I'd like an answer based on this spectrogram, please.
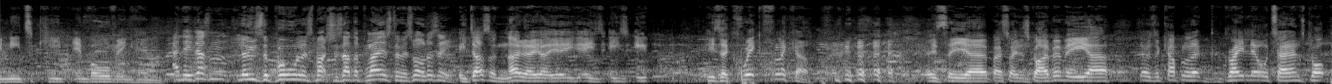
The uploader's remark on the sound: post-match podcast from the stands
